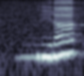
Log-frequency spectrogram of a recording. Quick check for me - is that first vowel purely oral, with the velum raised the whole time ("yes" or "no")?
no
